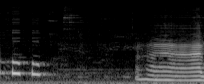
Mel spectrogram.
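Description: Voices only: a toddler's high-pitched speech trails off, and near the end a lower voice holds one drawn-out, steady hum-like sound that leads into a word.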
